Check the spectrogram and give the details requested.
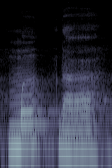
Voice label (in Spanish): más, Otomí, hombre; INALI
